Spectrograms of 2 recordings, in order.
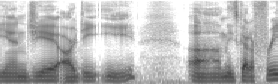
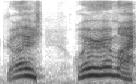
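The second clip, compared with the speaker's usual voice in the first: deliberately bad, squeaky and loud voice; 13 semitones higher, 8 dB louder than usual. Joking with a friend about a bad impersonation of the president, bad Joe Biden impression. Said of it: "that was like a bad impersonation".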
